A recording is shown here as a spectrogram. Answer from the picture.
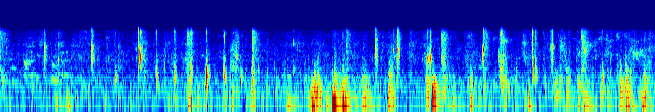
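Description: A person biting and chewing dry white clay bars: irregular crisp crunches and cracks, a few a second, denser and louder about halfway through.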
